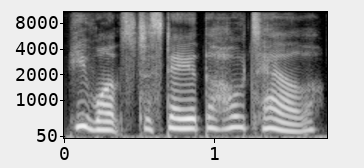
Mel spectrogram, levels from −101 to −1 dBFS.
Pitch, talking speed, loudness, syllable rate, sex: 245 Hz, 240 wpm, -15 LUFS, 4.9 syllables/s, female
